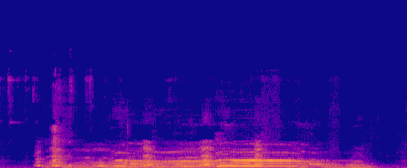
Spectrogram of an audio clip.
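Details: Husky howling: a long, sustained wavering howl that begins with a few short yelps, swells in pitch and loudness, then fades over about five seconds, with music faintly behind.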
